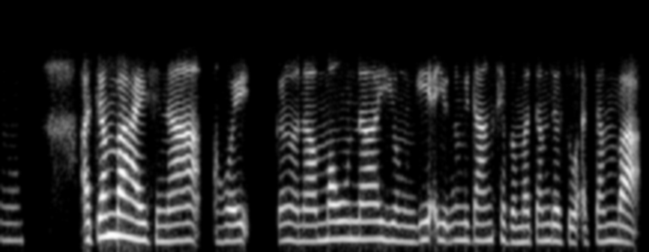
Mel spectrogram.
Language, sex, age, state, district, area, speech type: Manipuri, female, 18-30, Manipur, Kakching, rural, conversation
